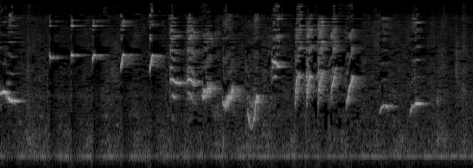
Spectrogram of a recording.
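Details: Kept greater green leafbird singing a varied, lively song: clear whistled notes, slurred rising and falling phrases and bursts of chattering, mimicking other birds, used as a tutor for other caged birds; steady low hum underneath.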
